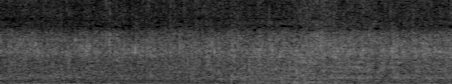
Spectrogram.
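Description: Fried potato pieces sautéing in a pan with melted tomato and slit green chillies for a Bengali jyanto maach fish curry, a steady soft sizzling hiss with no break.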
